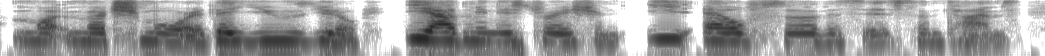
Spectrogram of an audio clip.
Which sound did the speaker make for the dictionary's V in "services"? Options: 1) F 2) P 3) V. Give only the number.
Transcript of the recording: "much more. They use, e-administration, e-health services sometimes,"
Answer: 3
